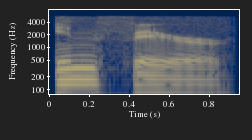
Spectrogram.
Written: infare

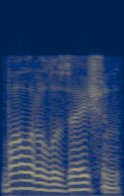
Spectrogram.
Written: volatilization

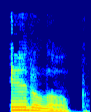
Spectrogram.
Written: antelopine

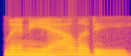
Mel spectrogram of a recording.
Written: lineality

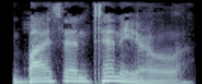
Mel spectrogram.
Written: bicentennially

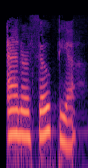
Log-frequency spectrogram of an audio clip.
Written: anorthopia

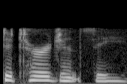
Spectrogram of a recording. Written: detergency

